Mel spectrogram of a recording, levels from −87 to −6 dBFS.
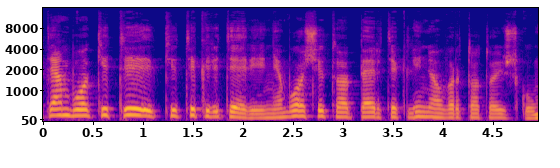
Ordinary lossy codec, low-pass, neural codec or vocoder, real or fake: Opus, 64 kbps; 14.4 kHz; vocoder, 44.1 kHz, 128 mel bands, Pupu-Vocoder; fake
